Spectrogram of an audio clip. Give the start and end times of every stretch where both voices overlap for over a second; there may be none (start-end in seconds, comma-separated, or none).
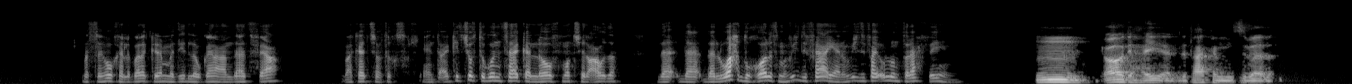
none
